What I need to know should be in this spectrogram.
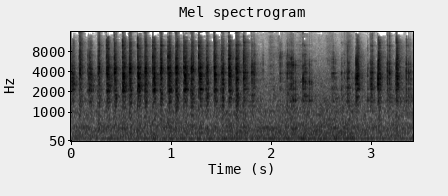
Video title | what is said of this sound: Ruger 10/22 & ATI AR22 Update #2 | They sound like they're broke right out of the packaging. They're not.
